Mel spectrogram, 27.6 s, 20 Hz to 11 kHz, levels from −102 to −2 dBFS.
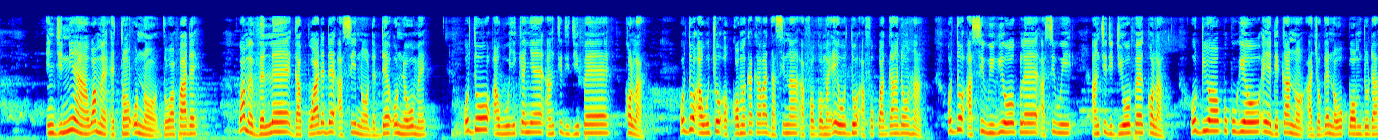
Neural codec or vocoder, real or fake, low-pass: none; real; 7.2 kHz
